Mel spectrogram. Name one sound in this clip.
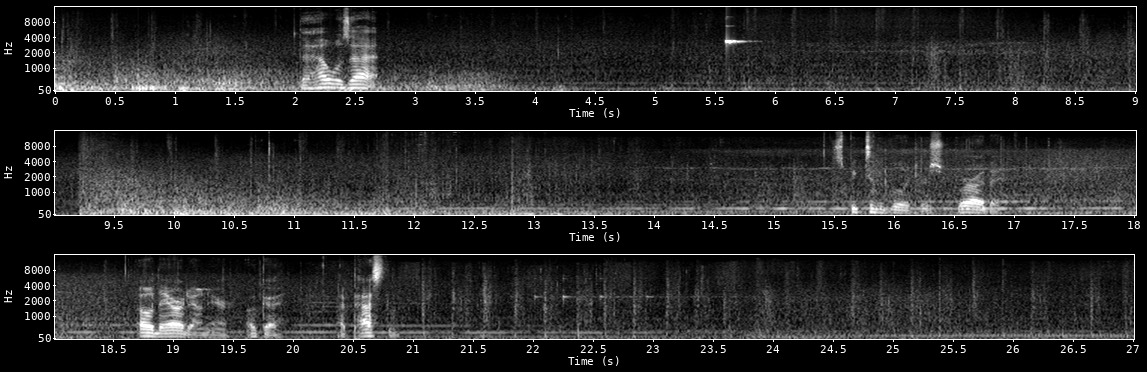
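A horse's hooves thud as it gallops over the ground.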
